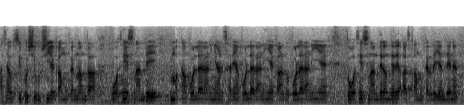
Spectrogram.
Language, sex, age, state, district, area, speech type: Dogri, male, 18-30, Jammu and Kashmir, Reasi, rural, spontaneous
